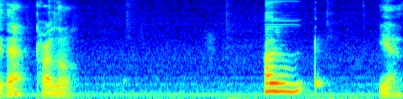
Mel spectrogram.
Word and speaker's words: parlons: So parlons. Can you say that? Parlons. Parlons. Yeah, there's no T added onto the end of that.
